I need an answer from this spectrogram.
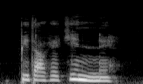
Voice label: stop, estonian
